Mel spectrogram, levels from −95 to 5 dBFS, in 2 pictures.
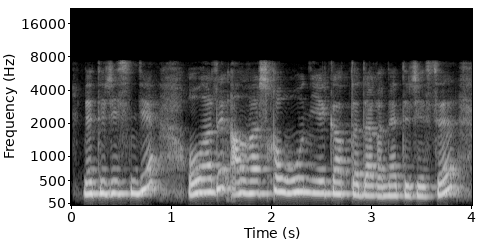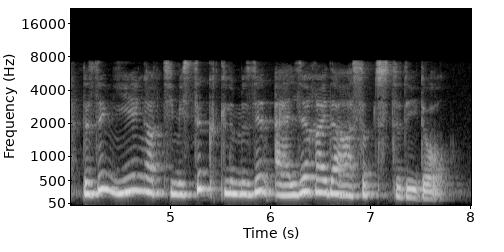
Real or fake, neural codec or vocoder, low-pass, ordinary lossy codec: real; none; 7.2 kHz; none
